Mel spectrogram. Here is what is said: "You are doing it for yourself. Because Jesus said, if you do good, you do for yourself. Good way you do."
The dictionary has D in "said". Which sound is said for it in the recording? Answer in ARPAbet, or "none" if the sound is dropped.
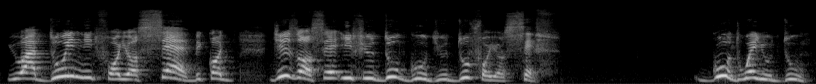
none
